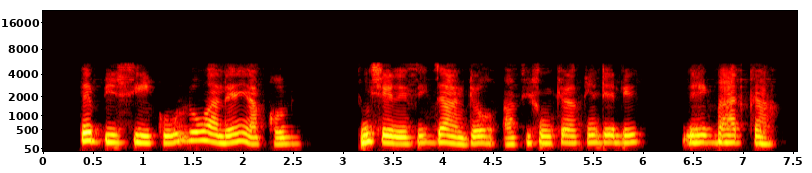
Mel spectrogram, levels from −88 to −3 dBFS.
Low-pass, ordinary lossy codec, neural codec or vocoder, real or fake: 5.4 kHz; none; codec, 44.1 kHz, 1.7 kbps, Pupu-Codec; fake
